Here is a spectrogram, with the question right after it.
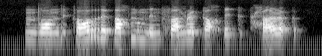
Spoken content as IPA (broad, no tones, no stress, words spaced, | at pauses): ndɔndek ɾɔrɨʔ ɾɐχmumɾim famɭɨ ɡɐχʔikɘk ħaɭɐk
